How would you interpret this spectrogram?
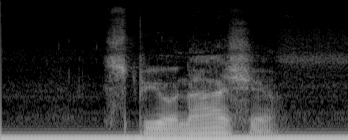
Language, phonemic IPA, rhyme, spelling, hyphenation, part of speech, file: Dutch, /spi.oːˈnaː.ʒə/, -aːʒə, spionage, spi‧o‧na‧ge, noun, Nl-spionage.ogg
- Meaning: espionage, spying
